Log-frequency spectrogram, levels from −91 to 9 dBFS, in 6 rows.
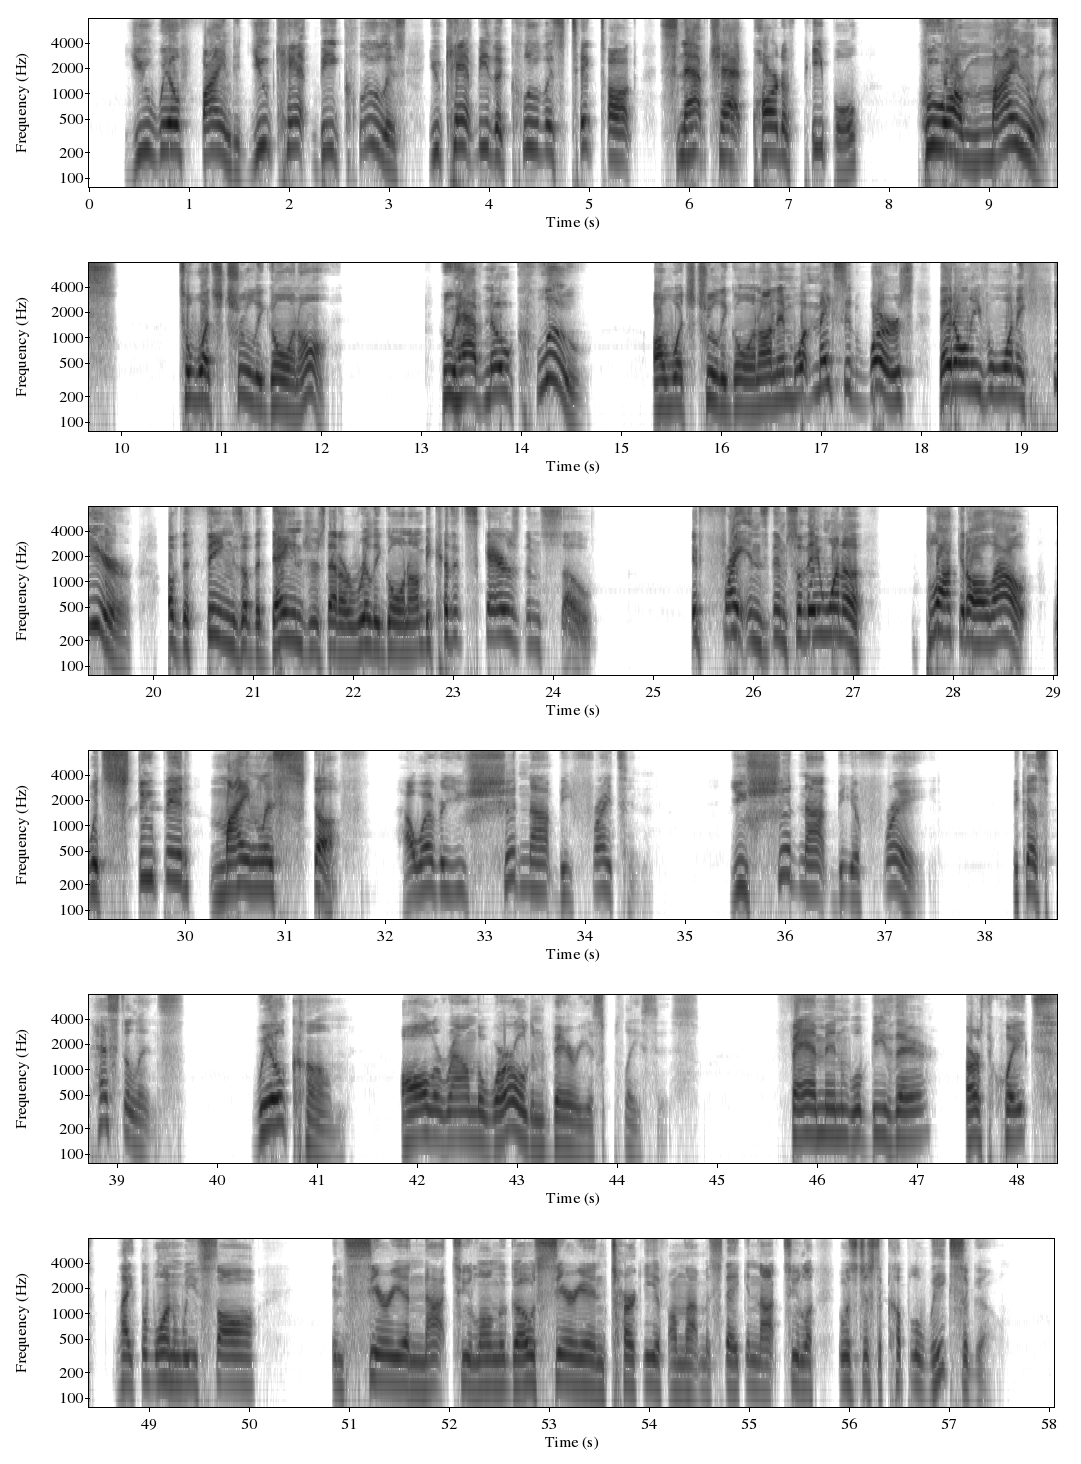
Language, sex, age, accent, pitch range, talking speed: English, male, 30-49, American, 155-235 Hz, 135 wpm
